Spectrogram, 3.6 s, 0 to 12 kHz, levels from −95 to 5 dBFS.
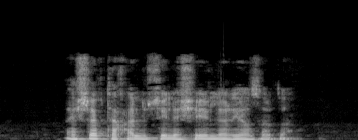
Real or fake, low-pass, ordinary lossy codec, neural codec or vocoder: fake; 7.2 kHz; AAC, 48 kbps; codec, 16 kHz, 8 kbps, FreqCodec, larger model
